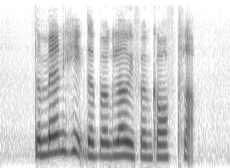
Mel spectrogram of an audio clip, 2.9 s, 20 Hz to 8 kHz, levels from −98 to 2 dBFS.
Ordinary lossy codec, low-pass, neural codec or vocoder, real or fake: none; 7.2 kHz; codec, 16 kHz in and 24 kHz out, 0.9 kbps, LongCat-Audio-Codec, fine tuned four codebook decoder; fake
